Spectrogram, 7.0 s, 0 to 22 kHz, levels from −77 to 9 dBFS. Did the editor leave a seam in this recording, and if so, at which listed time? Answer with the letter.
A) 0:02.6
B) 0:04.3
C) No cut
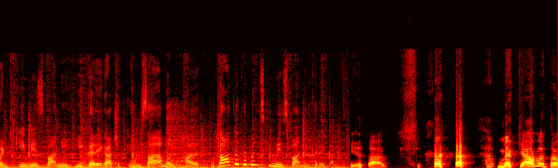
B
